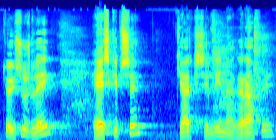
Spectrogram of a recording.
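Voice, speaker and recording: With big swings in pitch, a preacher delivers a fiery sermon, surging abruptly louder and higher while asking rhetorical questions and speaking straight to his congregation. Long reverb and a faint electrical hum run through the audio.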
